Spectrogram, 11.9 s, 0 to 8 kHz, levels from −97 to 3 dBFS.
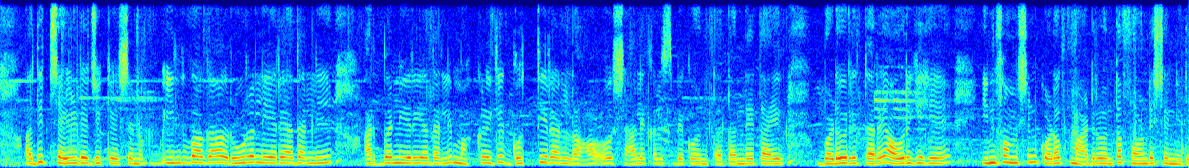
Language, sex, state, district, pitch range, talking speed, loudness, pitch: Kannada, female, Karnataka, Mysore, 230-270 Hz, 125 wpm, -25 LUFS, 250 Hz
